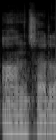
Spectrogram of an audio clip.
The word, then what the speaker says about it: answer: Next question is which is the silent letter in the word आंसर। आंसर शब्द में जो मूक बधिर वर्ड है या जो साइलेंट लेटर है वो क्या है। तो W क्या है, एक साइलेंट लेटर है आंसर में।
